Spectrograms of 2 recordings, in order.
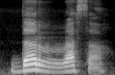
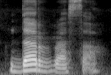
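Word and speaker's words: دَرَّسَ: When I put a shadda here on the ra, I now end up pausing on the ra, dar, and then pronouncing the ra a second time, this time with the fatha. Darrasa. Darrasa. So you're pronouncing that ra twice. Versus this one is just da, ra, sa.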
